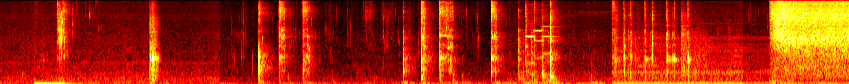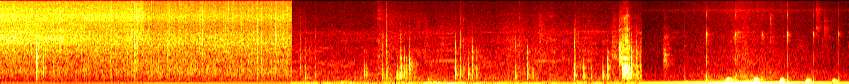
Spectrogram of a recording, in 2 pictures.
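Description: Diced raw chicken hitting a hot non-stick frying pan: a loud sizzle starts suddenly about halfway through, holds for about five seconds, then settles to a quieter sizzle. Before it come scattered sharp clicks and taps of seasoning being worked into the chicken in a steel bowl, and near the end cooking oil glugs as it is poured from a bottle into a steel saucepan.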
